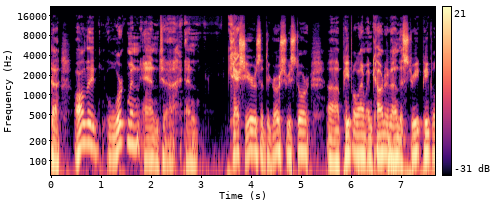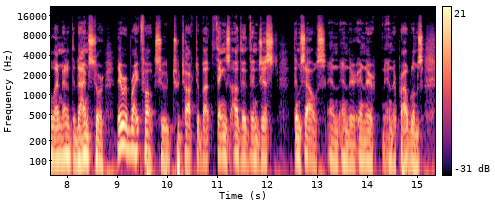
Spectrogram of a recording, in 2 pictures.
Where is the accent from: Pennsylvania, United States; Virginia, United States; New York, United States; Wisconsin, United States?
Wisconsin, United States; Tomah; moved away; also born or lived in Paris / Tokyo; I didn't expect when I was growing up in Tomah, to ever set foot outside of Tomah, to ever live in a place like Paris or Tokyo.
